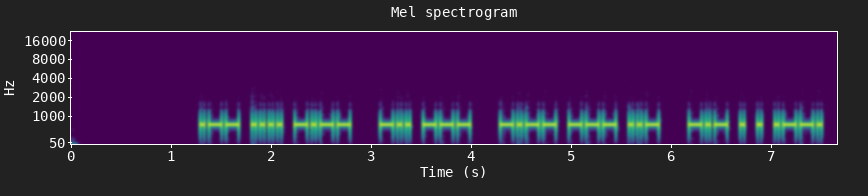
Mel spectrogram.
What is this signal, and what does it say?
Morse code, heard as a keyed tone, about 28 wpm, 700 Hz. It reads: WHY DO YOU KEEP
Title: Sentences from Top 1000 Words - Review Part 3 - 28wpm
